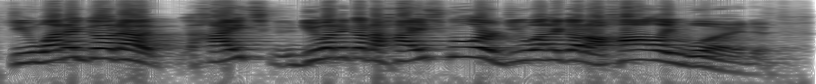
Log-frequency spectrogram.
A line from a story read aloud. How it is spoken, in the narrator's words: he just yelled seriously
